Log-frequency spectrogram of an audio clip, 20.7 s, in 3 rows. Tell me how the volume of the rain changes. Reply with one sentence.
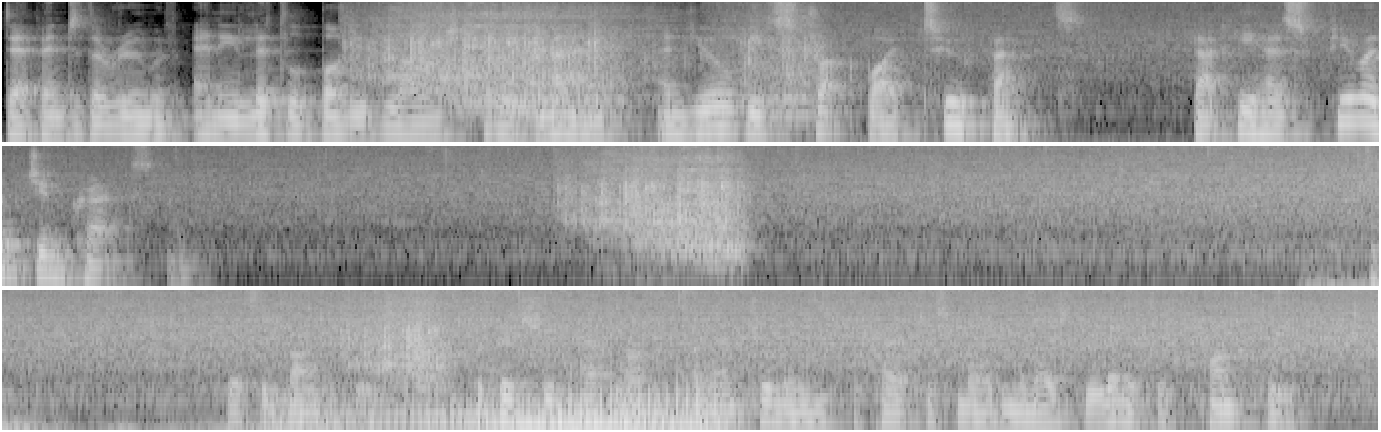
The volume of the rain goes up.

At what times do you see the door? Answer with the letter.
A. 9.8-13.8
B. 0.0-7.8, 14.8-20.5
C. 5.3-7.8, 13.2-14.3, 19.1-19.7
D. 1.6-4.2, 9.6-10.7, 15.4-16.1
D.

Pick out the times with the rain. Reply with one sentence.
You can hear the rain from 3.5 to 20.6 s.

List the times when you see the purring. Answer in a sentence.
You can hear the purring from 13.3 to 17.4 s.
